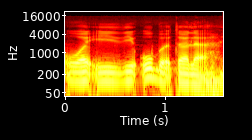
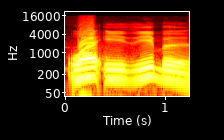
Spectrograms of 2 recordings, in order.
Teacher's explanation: tapi dibaca langsung ke bnya dan sembari dipantulkan huruf bnya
